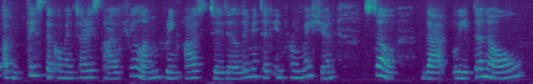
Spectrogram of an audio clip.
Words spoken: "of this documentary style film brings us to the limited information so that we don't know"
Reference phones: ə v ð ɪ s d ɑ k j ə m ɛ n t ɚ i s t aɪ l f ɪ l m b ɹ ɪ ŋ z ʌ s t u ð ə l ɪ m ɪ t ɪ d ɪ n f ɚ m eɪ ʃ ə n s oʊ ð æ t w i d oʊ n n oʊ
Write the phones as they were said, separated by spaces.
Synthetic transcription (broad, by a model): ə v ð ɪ s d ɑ k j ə m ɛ n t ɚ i s t aɪ l f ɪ l m b ɹ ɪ ŋ ʌ s t u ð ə l ɪ m ɪ t ɪ d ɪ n f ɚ m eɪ ʃ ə n s oʊ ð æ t w i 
